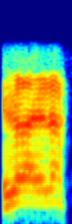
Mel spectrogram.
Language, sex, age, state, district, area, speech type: Tamil, male, 60+, Tamil Nadu, Perambalur, rural, conversation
